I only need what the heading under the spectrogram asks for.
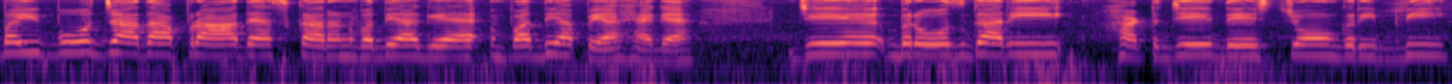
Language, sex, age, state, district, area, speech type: Punjabi, female, 30-45, Punjab, Mansa, urban, spontaneous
